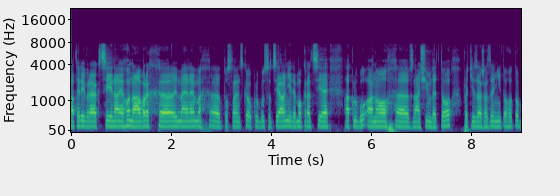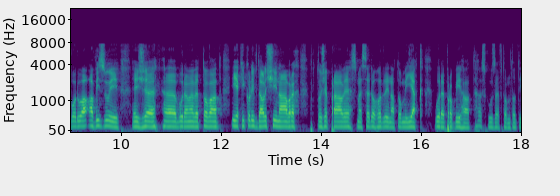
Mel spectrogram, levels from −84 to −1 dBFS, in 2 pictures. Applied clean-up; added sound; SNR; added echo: neural mask model DeepFilterNet 3.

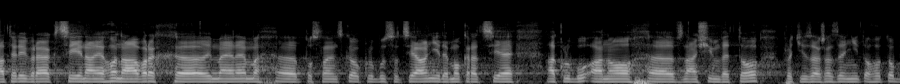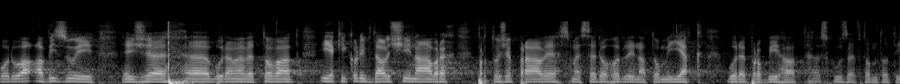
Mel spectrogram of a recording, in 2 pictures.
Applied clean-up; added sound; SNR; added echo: none; Thump, thud; -1 dB; none.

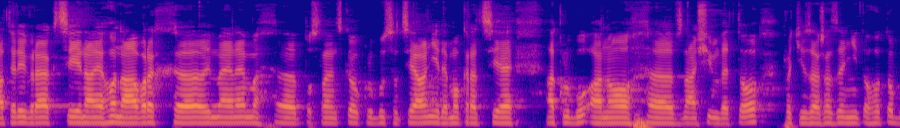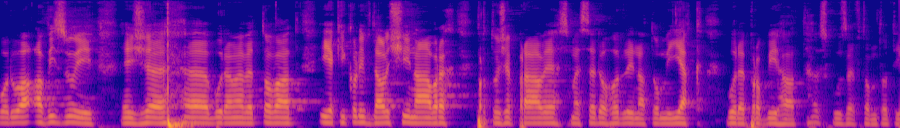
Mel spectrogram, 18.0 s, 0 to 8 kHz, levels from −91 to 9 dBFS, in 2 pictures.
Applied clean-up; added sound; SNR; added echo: classical method log-MMSE.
